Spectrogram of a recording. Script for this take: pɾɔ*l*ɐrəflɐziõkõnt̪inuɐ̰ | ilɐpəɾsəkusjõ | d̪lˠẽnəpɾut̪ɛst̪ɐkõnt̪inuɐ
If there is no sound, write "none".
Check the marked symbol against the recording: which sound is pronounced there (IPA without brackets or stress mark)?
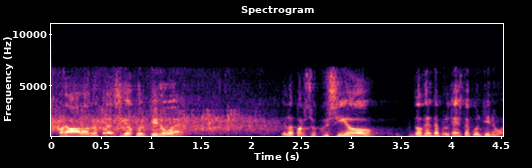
l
